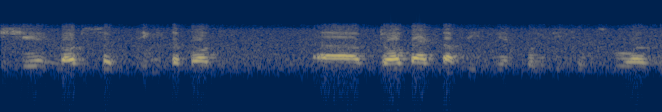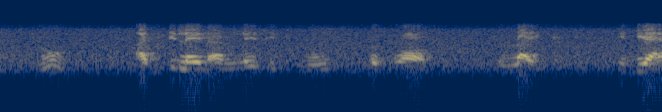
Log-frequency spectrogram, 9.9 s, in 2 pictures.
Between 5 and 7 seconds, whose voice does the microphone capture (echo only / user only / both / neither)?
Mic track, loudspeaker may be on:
echo only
